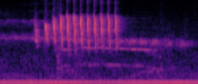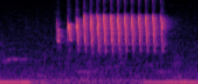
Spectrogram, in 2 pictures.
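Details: Bar-winged Prinia of the Ciblek Kristal kind, sung to draw other prinias into singing: two short trills, each of about a dozen rapid sharp high notes rising in loudness, two seconds apart, over a steady hum.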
